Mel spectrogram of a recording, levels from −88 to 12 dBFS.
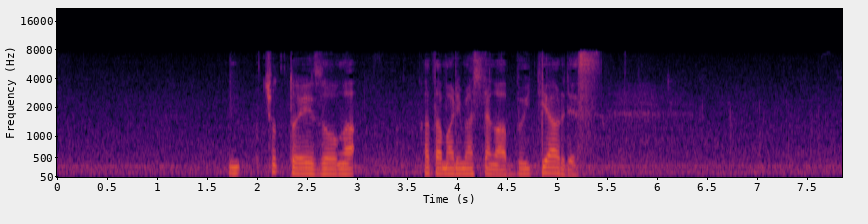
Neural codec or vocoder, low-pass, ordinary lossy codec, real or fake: none; none; none; real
